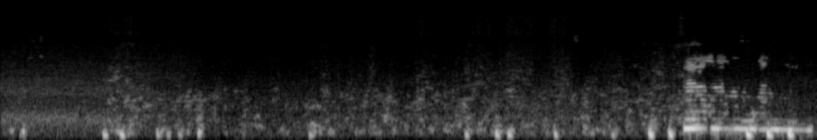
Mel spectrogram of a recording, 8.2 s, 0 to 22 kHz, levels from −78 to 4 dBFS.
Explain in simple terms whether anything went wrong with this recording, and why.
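Two things went wrong, and both most likely come from the echo canceller, the part of a call system that stops the other person's voice from the loudspeaker being picked up again by the microphone.

The first is the other side's voice leaking through. The echo canceller did not fully remove what the loudspeaker played, so a faint second voice slips in behind the main speech. It is very faint from 0.0 to 0.1 seconds, still faint from 0.31 to 1.06 seconds, and a little more noticeable in a brief scrap from 7.42 to 7.47 seconds.

The second is speech suppressed in double talk. When both people spoke at once, the echo canceller could not tell the talker apart from the echo and turned everything down together. The talker's voice drops sharply for a short moment from 0.16 to 0.23 seconds. It sounds noticeably quieter from 6.98 seconds until the clip ends at about 8 seconds.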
